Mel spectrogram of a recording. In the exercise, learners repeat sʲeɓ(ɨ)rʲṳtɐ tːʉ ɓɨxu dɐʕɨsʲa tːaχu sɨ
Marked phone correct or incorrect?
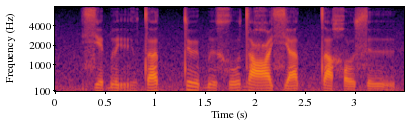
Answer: correct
